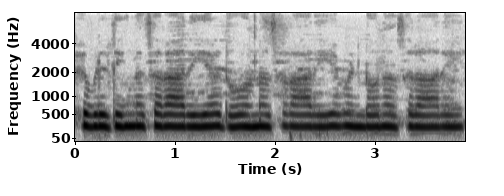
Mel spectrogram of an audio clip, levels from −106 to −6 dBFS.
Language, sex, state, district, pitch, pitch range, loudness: Hindi, female, Bihar, Patna, 240 Hz, 235-245 Hz, -16 LUFS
